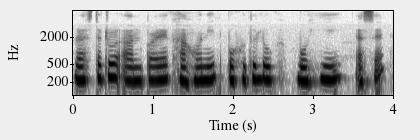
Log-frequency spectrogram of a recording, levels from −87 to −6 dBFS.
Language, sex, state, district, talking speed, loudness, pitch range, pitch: Assamese, female, Assam, Kamrup Metropolitan, 105 wpm, -14 LUFS, 220-235 Hz, 225 Hz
